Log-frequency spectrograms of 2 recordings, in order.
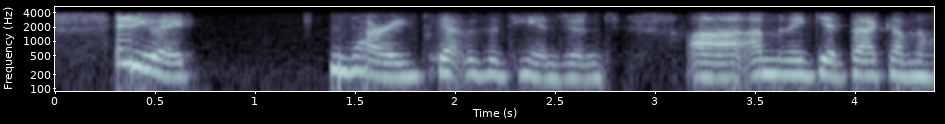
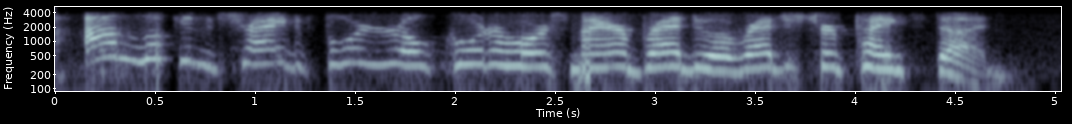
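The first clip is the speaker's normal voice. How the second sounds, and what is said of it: Put-on Southern accent, yelling. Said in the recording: “she requested a Southern accent, I believe. This is in all capital letters, by the way. So imagine me yelling at you.”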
